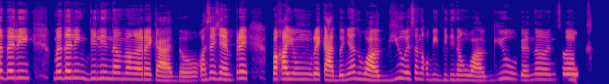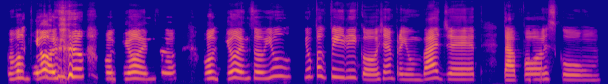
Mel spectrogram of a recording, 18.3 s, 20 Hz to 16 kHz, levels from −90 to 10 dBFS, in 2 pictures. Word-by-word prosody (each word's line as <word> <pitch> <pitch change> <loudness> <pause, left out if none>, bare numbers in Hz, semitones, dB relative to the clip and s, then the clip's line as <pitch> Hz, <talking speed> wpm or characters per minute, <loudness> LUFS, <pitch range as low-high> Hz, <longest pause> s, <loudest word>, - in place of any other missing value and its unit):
madaling 305 0 +2 0.4
madaling 300 +1 +2
bilhin 280 0 -5
na 265 -1 -4
mga 250 -1 -3
rekado. 185 -5 -2
Kasi 255 +6 -5
siyempre 260 +4 +3 0.3
baka 250 0 +5
yung 245 -1 -7
rekado 210 -4 +2
niyan 250 +6 -5
wagyu. 210 +5 -1
Eh 270 - -4
saan 260 0 -11
ako 240 -1 -13
bibili 225 0 -12
ng 215 -1 -10
wagyu, 205 +8 -9
gano'n. 230 +2 -10
So, 240 - -9 0.8
'wag 295 +2 +3
yun, 280 +2 +9 0.7
'wag 265 -1 -3
yun. 265 0 +4 0.2
So, 265 0 -7 0.6
'wag 275 +1 +1
'yun. 285 +1 +3
So 285 - -2
yung 370 +3 -6 0.2
yung 350 +2 -10
pagpili 325 -3 -1
ko, 225 -3 -3
siyempre 265 -3 -3
yung 225 -1 -13
budget, 235 -3 +1 0.4
tapos 235 +3 -1
kung 210 -2 -9
245 Hz, 125 wpm, -23 LUFS, 220-280 Hz, 0.8 s, yun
